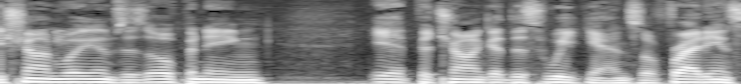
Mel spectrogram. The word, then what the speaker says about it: Pechanga: Is that how you say it? – Pechanga.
